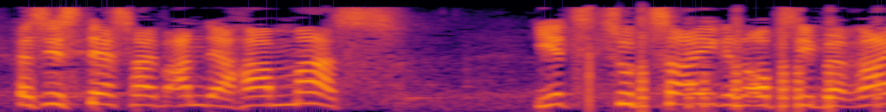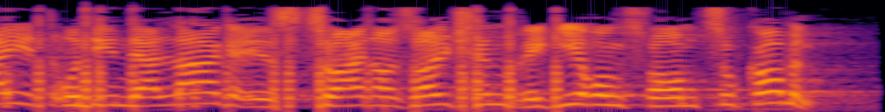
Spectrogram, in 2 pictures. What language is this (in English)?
German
